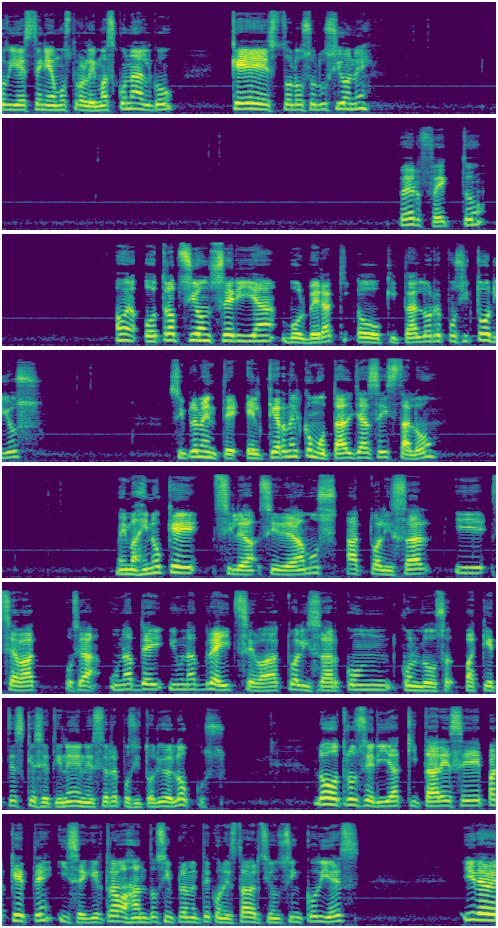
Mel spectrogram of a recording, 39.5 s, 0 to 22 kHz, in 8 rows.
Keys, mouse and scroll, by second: 3.9 click, 6.8 click, 15.4 click, 17.2 click, 20.1 click.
